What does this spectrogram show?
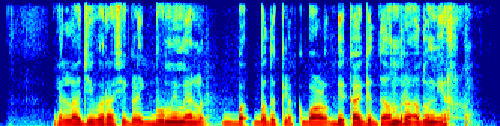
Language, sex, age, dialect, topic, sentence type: Kannada, male, 18-24, Northeastern, agriculture, statement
